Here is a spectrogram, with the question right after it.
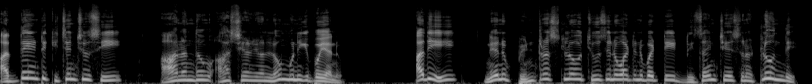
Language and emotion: Telugu, surprised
